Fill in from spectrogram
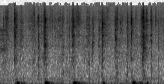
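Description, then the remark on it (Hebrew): Playing cards are counted out one at a time during a card game, each player counting the cards they received, each card landing with a soft papery snap and light thud in a steady rhythm, about six in a few seconds, with no talking. “עכשיו בוא נעשה ספירה, כל אחד יספור כמה קלפים הוא קיבל.”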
